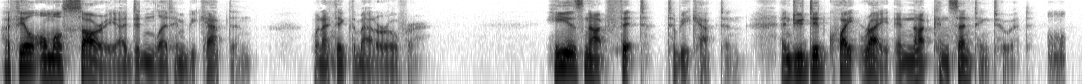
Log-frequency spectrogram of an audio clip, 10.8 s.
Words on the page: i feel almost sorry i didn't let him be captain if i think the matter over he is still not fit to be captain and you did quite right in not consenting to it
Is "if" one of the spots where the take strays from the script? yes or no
yes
